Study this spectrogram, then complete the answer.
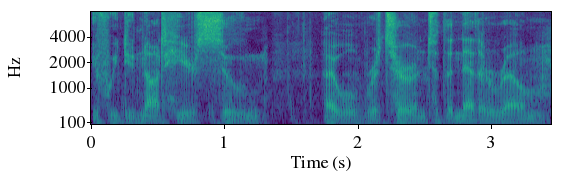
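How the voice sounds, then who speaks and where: A man's growling, put-on character voice at a moderate pace. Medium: video game. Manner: tense, commanding.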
